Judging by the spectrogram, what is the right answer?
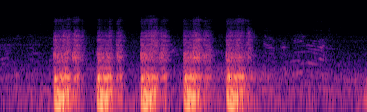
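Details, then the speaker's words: Home Vision amplifier with distorted sound, tested after temporarily fitting the balance control: short harsh bursts sound buzzy and broken up at every peak, so it is still distorted and the tone-control (GRC/JRC) IC must be replaced. "basag pa rin mga karesiklo. Basag pa rin mga kariklo. Wala. Magpapalit talaga tayo ng JC."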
